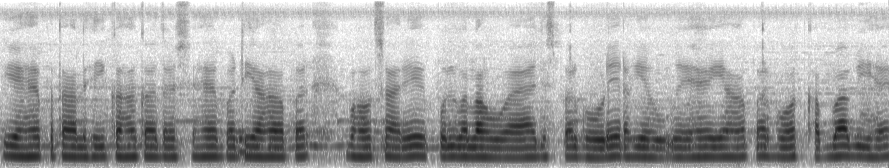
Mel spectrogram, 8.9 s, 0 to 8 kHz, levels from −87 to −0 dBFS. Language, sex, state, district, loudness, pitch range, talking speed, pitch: Hindi, male, Chandigarh, Chandigarh, -19 LUFS, 130-135 Hz, 190 wpm, 135 Hz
